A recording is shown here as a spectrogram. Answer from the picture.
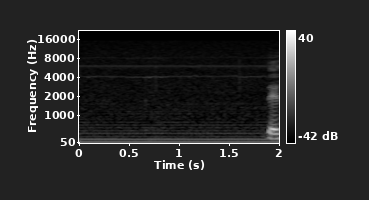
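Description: Steady electrical mains hum with its evenly spaced overtones and a few faint high steady tones, carried in the microphone and broadcast feed during a pause in speech. A woman's voice cuts back in near the end.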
